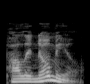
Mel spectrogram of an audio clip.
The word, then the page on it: polynomial: British English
